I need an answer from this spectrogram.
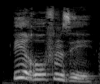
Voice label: Krankenschwester, Stimmproben; Seinfeld

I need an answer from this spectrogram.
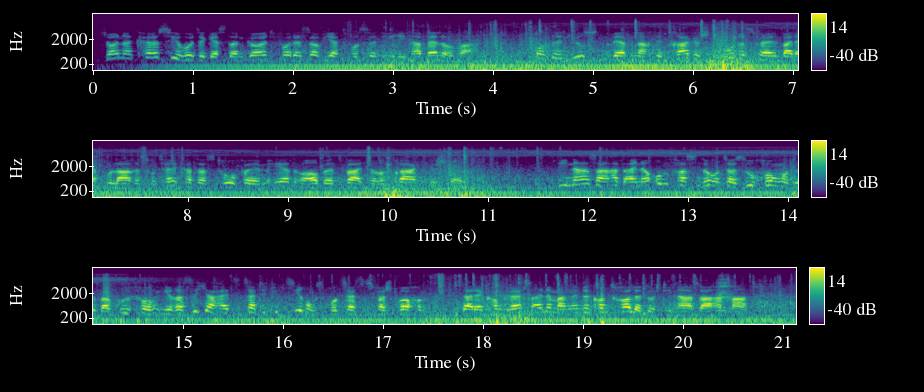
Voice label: Radio Nachrichtensprecher; For All Mankind

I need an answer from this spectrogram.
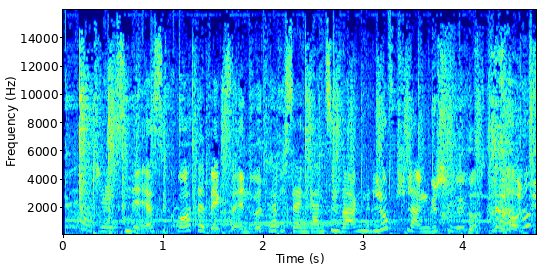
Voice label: Maedchen; Keine Gnade Fuer Dad

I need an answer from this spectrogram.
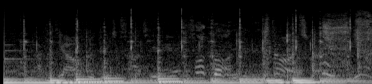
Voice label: Mann; Perfect Harmony

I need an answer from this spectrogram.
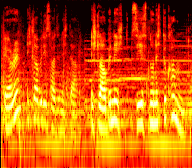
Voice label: Sekretaerin Mit Brille; Stimmproben; Was Frauen wollen

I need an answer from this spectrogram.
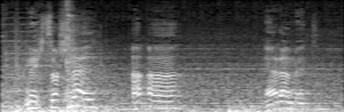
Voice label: Mann Waffe

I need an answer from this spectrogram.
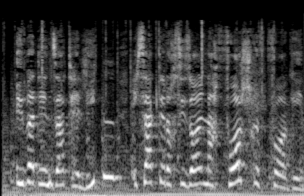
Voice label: Polizeitechnikerin; Stimmproben; Arrow

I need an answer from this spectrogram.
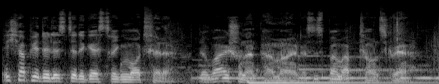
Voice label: Reporter; Shining Girls

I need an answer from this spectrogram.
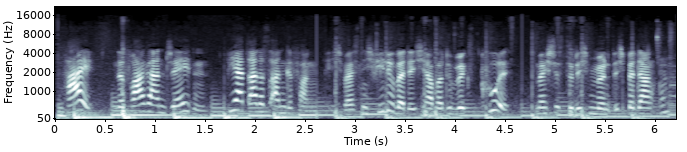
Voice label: Anruferin; Stimmproben; Everythings Trash

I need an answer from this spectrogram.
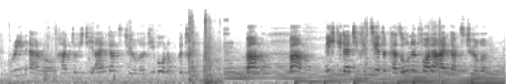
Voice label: Computerstimme; Stimmproben; Felicitys; Arrow

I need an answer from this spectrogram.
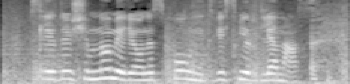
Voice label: Russisch; For All Mankind

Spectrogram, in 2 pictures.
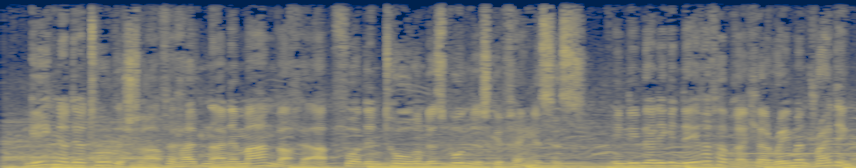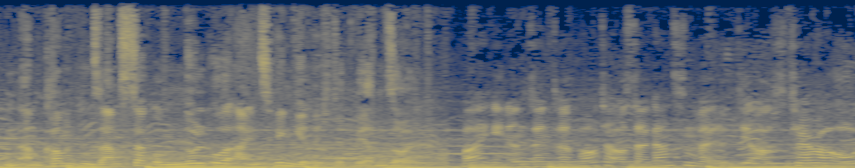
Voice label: Nachrichtensprecher

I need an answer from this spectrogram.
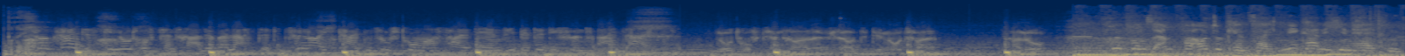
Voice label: Telefonstimmen

